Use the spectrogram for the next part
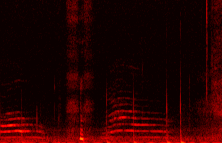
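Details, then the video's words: Pet cat in a small indoor room, meowing in the background of a lesson: two clear, level-pitched, slightly descending meows about a second apart, with a few sharp taps and steady low hum. "I don't know if you can hear my kitty in the background"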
